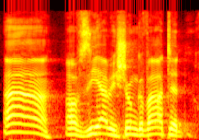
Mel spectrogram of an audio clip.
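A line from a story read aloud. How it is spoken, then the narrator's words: Called out. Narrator (German): ruft Toni Parteichef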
